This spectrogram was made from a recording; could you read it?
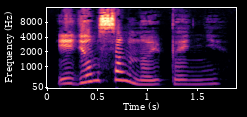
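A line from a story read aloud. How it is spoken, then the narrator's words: Calm. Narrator (Russian): произнесла миссис Смит спокойно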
